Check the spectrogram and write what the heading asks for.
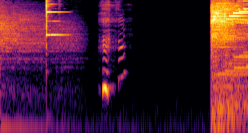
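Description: Music dying away, then a single metallic ding about half a second in that rings briefly and fades. A short pitched blip follows about a second in, then silence.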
